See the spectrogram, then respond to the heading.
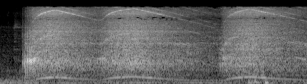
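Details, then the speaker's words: Bosch hammer drill after repair of play at the shaft tip, which had kept it stuck in impact mode: three short trigger pulls in hammer mode, each a rising motor whine over an even rattling buzz, now normal. "tá no Impacto Tá no Martelo tá vendo vamos testar e e tá normal"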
